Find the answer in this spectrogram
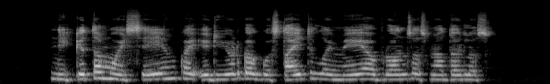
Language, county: Lithuanian, Šiauliai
